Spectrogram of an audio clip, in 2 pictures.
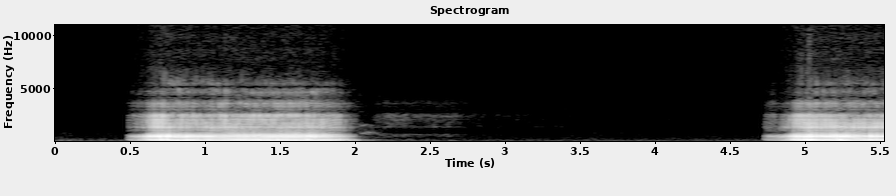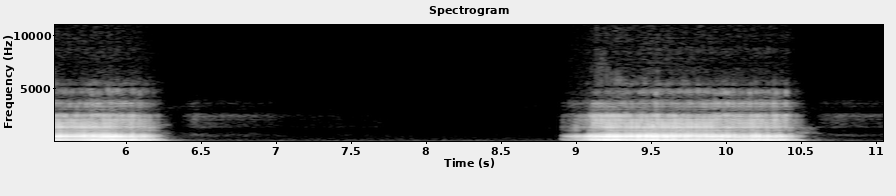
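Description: Three loud, deep, vibrating snores about four seconds apart with silent pauses between; loud rhythmic snoring, about 14 breaths a minute.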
